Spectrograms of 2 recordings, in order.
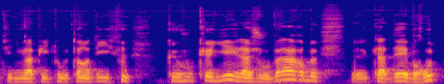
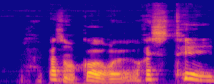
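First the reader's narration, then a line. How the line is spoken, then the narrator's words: Almost desperate. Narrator (French): dit Catherine, avec un accent presque désespéré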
